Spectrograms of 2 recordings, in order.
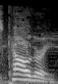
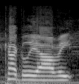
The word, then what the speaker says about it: Cagliari: The other in which we drew 1-1 away at Serie A side, whose name I now know how to pronounce. It's Calgary. It's not Cagliari. It is Calgary.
